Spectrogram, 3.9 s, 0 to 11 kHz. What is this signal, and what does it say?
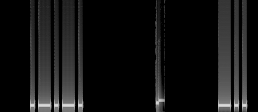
Morse code, heard as a keyed tone, about 20 wpm, 700 Hz. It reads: <AR> D
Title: Single Character (Letter:Number:Punctuation:Prosign) 20wpm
